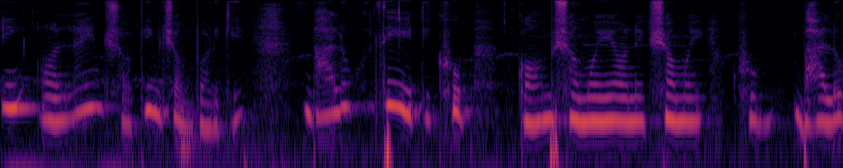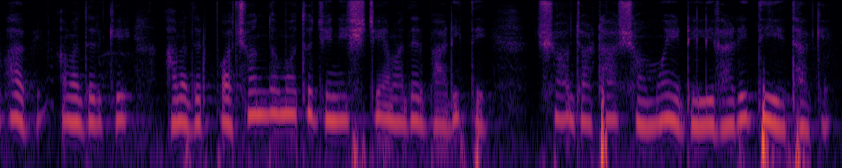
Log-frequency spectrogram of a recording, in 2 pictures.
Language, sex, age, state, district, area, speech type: Bengali, female, 30-45, West Bengal, Bankura, urban, spontaneous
